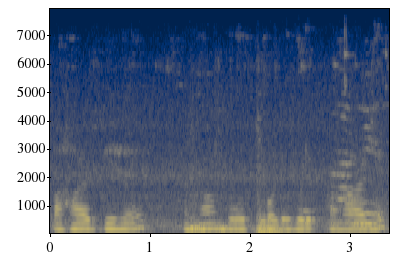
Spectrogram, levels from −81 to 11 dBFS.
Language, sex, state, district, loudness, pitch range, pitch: Hindi, female, Odisha, Sambalpur, -16 LUFS, 180-185 Hz, 180 Hz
